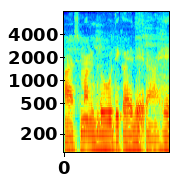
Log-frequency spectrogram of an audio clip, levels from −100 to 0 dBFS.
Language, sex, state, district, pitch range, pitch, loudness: Hindi, male, Gujarat, Gandhinagar, 90-100 Hz, 95 Hz, -19 LUFS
